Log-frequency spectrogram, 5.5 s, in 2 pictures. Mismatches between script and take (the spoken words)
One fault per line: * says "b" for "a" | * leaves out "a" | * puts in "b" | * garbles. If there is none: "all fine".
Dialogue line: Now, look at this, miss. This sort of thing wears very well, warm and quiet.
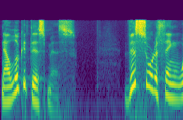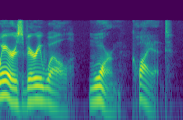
* leaves out "and"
